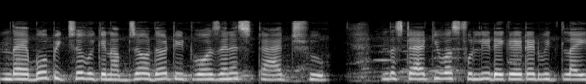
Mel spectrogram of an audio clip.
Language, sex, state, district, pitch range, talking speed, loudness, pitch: English, female, Chandigarh, Chandigarh, 225-255 Hz, 215 wpm, -15 LUFS, 240 Hz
